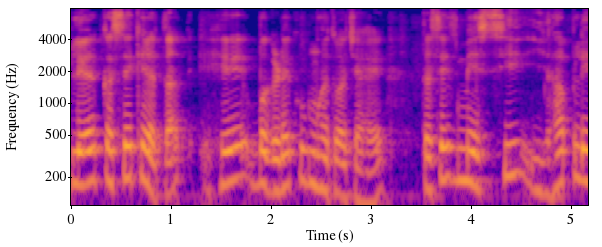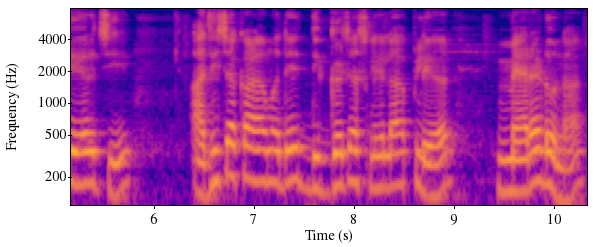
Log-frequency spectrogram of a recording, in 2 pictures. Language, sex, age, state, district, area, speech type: Marathi, male, 18-30, Maharashtra, Kolhapur, urban, spontaneous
